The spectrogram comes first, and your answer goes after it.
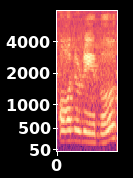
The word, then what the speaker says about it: honorable: So this is, he is an honorable, because my H over here is silent.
